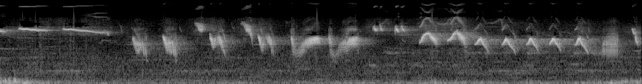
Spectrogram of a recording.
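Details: Chalk-browed mockingbird singing with a long thin whistle at the start, then a run of scratchy, swooping notes that settles into rapid, evenly repeated chirped syllables about twice a second; low rumbling noise in the background.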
